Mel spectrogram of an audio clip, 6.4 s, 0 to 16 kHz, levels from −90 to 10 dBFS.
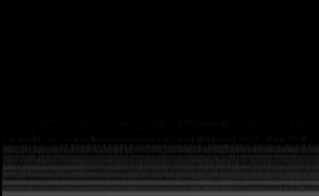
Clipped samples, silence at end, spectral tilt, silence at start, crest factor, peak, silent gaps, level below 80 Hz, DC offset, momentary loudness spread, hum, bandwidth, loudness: under 0.1%; 0 s; -5.5 dB/octave; 0.05 s; 10 dB; -52 dBFS; none; -64 dBFS; under 0.1%; 2 LU; 50 Hz at -65 dBFS; 11 kHz; -66 LUFS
